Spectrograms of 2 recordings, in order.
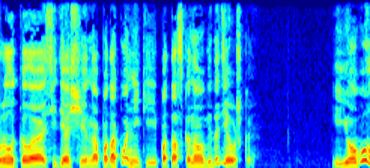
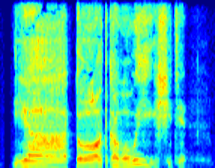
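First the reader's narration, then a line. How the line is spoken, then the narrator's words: Stoned whisper. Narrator (Russian): шепнул обдолбанный толкач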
